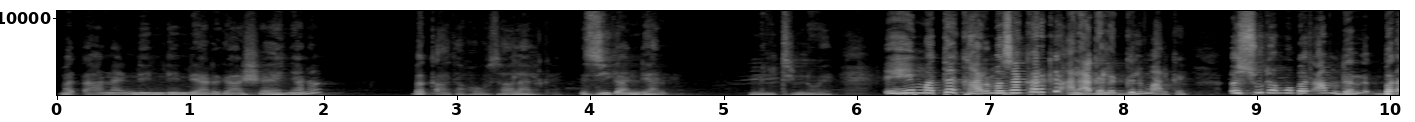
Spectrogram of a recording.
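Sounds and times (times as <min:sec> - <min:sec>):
man speaking into a microphone: 0:02.6 - 0:06.6.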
